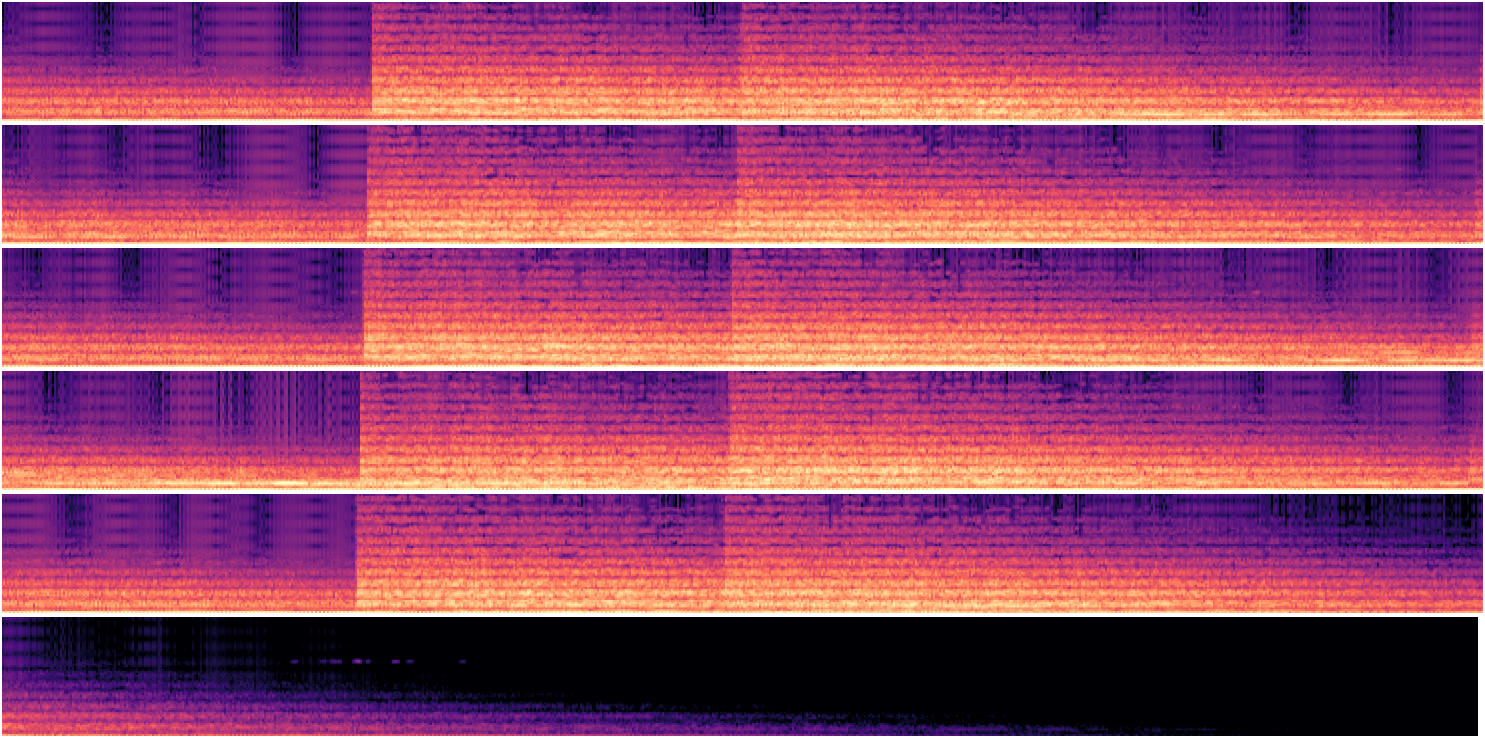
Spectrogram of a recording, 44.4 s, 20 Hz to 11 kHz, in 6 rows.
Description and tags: This is a dark hopeful ambience sound effect with a very big and heroic vibe -
created using the Toxic Biohazard plugin in FL Studio 12. Can be used for all sorts of scenarios in games and movies.
drama, ambiance, effect, theme, electro, suspense, atmosphere, synth, pas, film, music, ambience, sci-fi, drone, soundscape, electronic, bass, deep, cinematic, big, sound, end, movie, dark, hopeful, ending, heroic, trance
